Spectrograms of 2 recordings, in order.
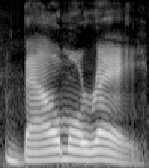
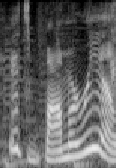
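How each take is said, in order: First: The ending does not rhyme with diarrhea. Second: The ending rhymes with diarrhea. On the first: The speaker calls it right. "let's get the pronunciation right. It is Balmorhea" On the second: The speaker calls it wrong. "like diarrhea"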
